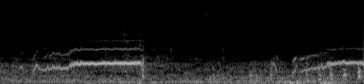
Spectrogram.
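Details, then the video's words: Chickens and a rooster on a farm at sunset while the farm dog eats: a long drawn-out tonal call rising and then holding steady, cut off sharply, with a second rising call beginning near the end over low background rumble. "Chickens and Rooster Singing"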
